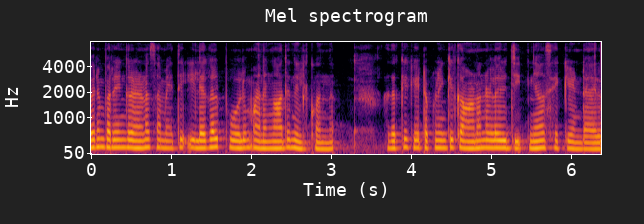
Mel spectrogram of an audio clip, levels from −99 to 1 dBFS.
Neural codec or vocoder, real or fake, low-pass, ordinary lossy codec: codec, 16 kHz, 8 kbps, FreqCodec, larger model; fake; none; none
